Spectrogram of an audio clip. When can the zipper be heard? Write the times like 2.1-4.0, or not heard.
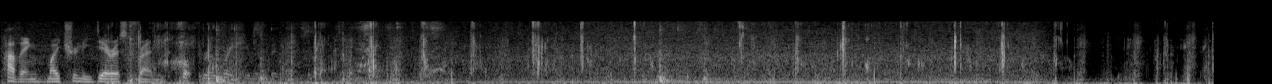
1.9-4.5, 6.4-7.6.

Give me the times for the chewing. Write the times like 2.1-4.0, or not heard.
1.0-12.2.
